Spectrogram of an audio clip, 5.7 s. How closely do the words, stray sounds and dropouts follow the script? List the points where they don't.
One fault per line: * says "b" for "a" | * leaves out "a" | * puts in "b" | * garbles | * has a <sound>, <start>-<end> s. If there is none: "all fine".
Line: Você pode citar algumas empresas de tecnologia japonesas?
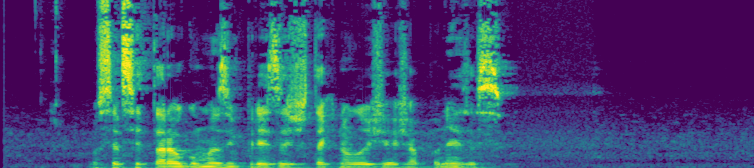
* leaves out "pode"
